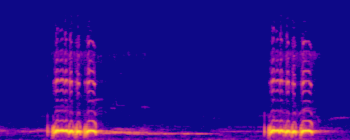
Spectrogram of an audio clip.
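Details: Local zebra dove singing: a rapid, stuttering phrase of rolling coos trails off into a long, quiet, slightly falling note. A second, identical loud phrase follows about two seconds later.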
